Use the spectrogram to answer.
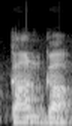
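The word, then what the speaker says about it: khanqah: Okay, so this is pronounced as Kanga.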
